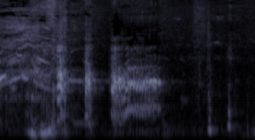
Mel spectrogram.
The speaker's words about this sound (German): Was ist das denn? Ein Straußenbaby. Gibt's einen hässlicheren Vogel? Unfassbar.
